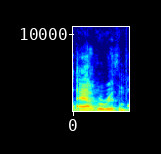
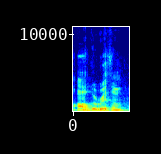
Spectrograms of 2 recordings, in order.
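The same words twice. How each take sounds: First: "algorithm" opening on the A of "pal"; algorithm with flat A. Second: "algorithm" opening on a broad "ahl". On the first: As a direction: say "algorithm" starting like "Al". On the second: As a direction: say "algorithm" starting with AH, like "ahl-go-rhythm". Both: Real, not acted. Self-corrects the word on repeat.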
